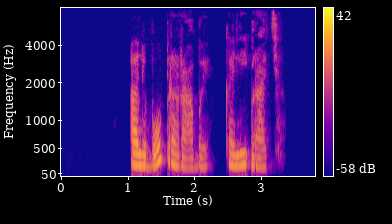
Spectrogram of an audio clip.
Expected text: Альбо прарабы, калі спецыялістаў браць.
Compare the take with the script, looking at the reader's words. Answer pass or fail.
fail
